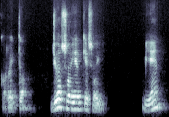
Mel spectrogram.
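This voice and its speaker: Slow, emphatic male Bible tutor. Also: a little high, gravelly, mellow. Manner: slow, emphatic, reads verses aloud and checks in with "¿cierto?". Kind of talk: online Bible lesson.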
